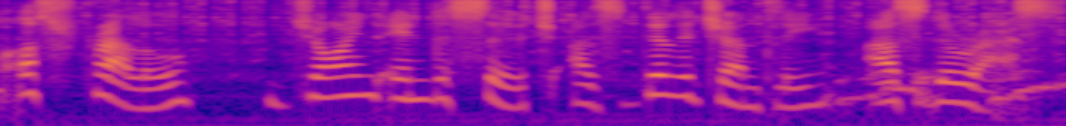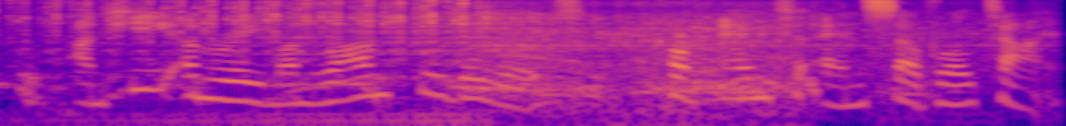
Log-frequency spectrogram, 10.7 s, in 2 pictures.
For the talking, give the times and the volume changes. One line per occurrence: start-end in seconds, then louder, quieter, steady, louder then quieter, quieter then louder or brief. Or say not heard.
0.0-10.6 steady.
